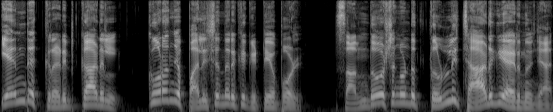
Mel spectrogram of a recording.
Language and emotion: Malayalam, happy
